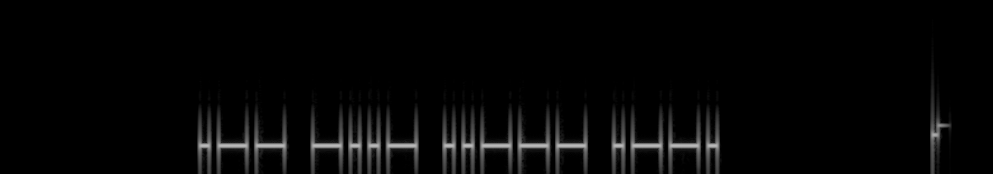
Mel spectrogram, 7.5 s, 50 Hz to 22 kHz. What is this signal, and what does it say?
Morse code, heard as a keyed tone, about 17 wpm, 700 Hz. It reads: WX2P
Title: USA Call Signs Repeated 3x 17wpm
